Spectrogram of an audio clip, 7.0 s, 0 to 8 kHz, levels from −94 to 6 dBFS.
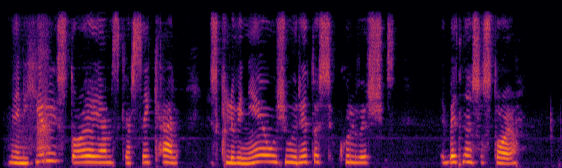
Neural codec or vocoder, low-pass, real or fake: none; 7.2 kHz; real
